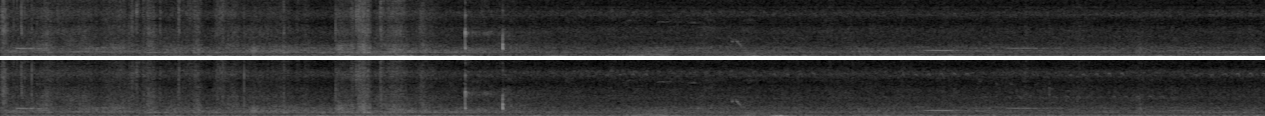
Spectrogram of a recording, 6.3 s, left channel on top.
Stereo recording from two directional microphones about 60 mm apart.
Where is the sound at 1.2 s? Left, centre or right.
Centre.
